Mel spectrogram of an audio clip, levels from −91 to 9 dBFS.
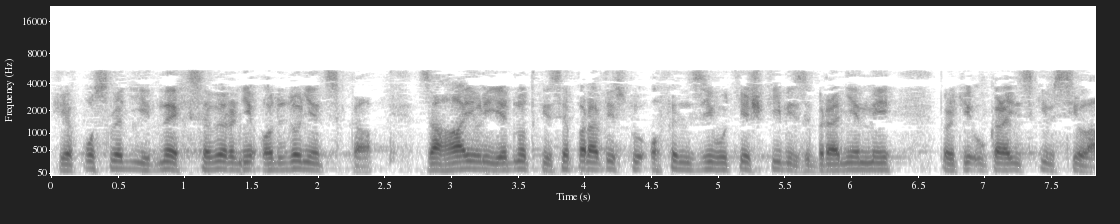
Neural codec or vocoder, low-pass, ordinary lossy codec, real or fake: none; 5.4 kHz; MP3, 32 kbps; real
